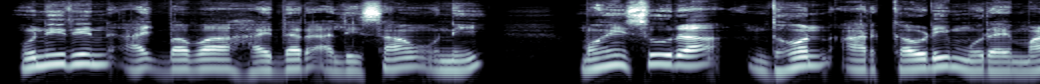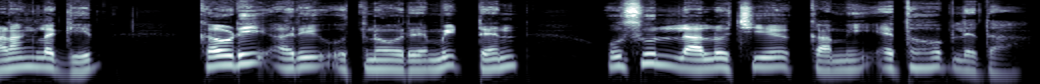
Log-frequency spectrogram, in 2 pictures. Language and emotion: Santali, neutral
